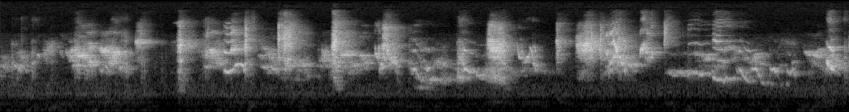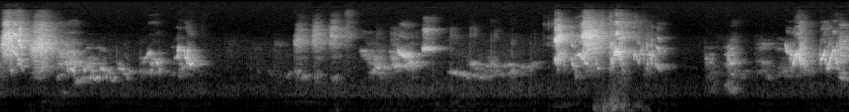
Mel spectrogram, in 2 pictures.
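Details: Tame pet budgerigars chattering: a busy mix of scratchy warbles, squeaks and quick high chirps overlapping almost without break, with a short lull near eight seconds and a brief low thump near eleven seconds.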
